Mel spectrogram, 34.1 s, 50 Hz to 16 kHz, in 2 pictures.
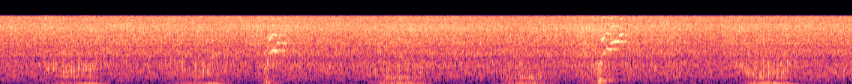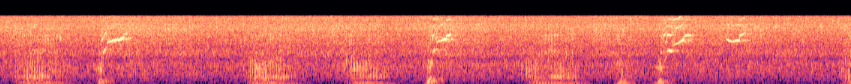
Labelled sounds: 5.3	5.8	humpback whale, 1.4 to 3.5 kHz
12.1	12.6	humpback whale, 1.4 to 2.8 kHz
19.2	19.7	humpback whale, 2.3 to 3.1 kHz
25.7	26.1	humpback whale, 1.5 to 2.9 kHz
28.0	28.3	humpback whale, 1.6 to 1.8 kHz
30.2	30.9	humpback whale, 1.5 to 7.5 kHz
31.5	31.9	humpback whale, 2.4 to 2.9 kHz

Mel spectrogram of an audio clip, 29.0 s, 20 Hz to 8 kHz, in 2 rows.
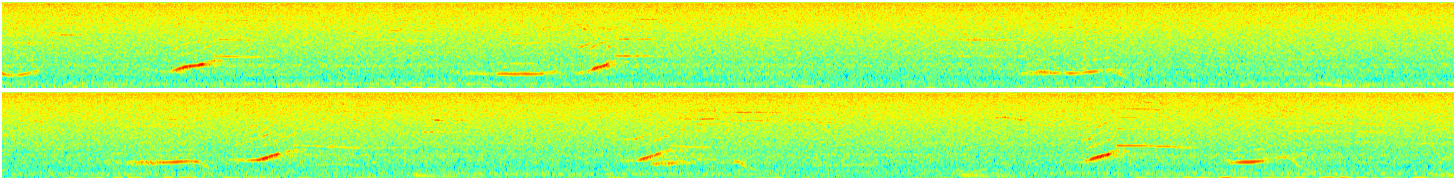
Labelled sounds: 2.0	2.6	humpback whale, 0.80 to 1.2 kHz
6.1	6.6	humpback whale, 1.1 to 4.6 kHz
9.5	10.1	humpback whale, 2.1 to 2.4 kHz
17.7	18.1	humpback whale, 0.99 to 1.1 kHz
20.7	22.2	humpback whale, 0.80 to 4.2 kHz
24.4	24.8	humpback whale, 3.1 to 3.5 kHz
25.7	26.5	humpback whale, 0.99 to 4.6 kHz

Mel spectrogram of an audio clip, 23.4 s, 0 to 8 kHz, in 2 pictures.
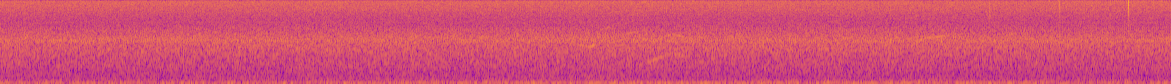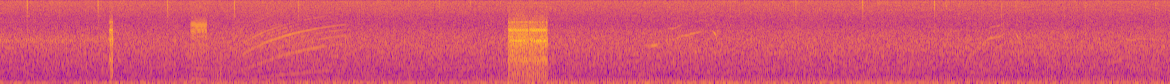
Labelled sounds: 17.8	19.5	killer whale, offshore, 0.77 to 3.6 kHz
20.6	22.8	killer whale, offshore, 0.37 to 2.9 kHz

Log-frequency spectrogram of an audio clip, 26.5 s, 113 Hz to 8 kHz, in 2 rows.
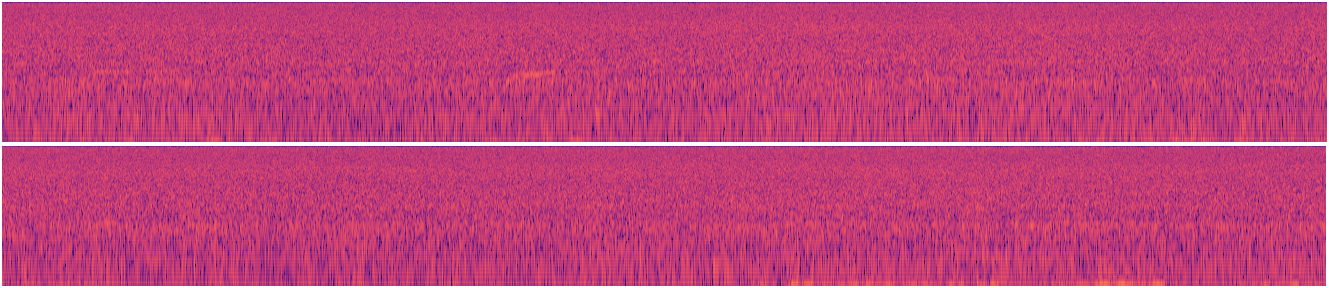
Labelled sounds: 5.1	5.6	humpback whale, 0.80 to 0.99 kHz

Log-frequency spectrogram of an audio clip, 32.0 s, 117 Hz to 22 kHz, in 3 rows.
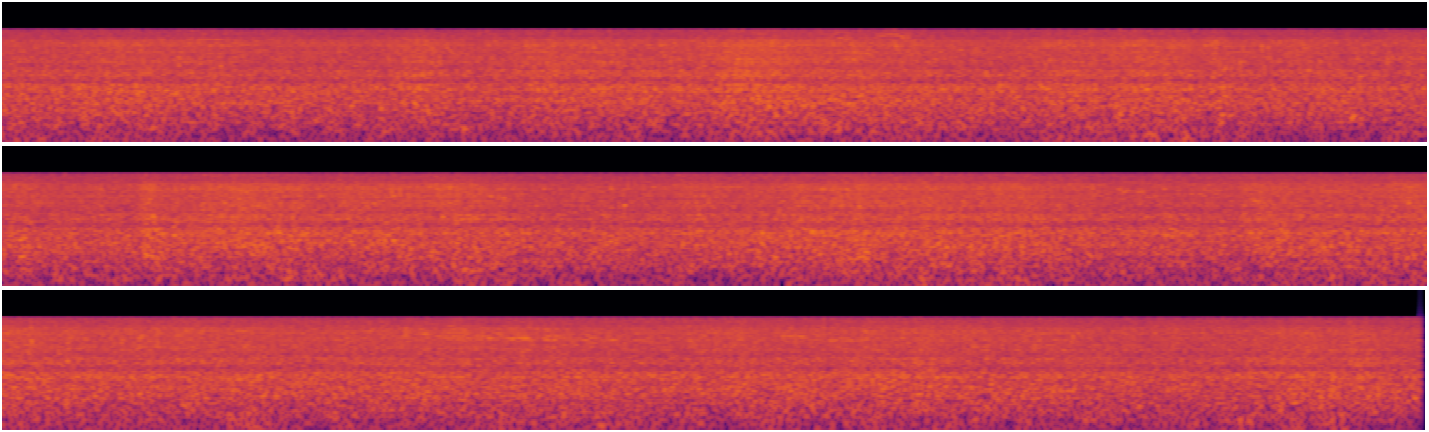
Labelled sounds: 1.5	1.8	Pacific white-sided dolphin, 5.2 to 5.4 kHz
27.2	27.5	Pacific white-sided dolphin, 3.7 to 3.8 kHz

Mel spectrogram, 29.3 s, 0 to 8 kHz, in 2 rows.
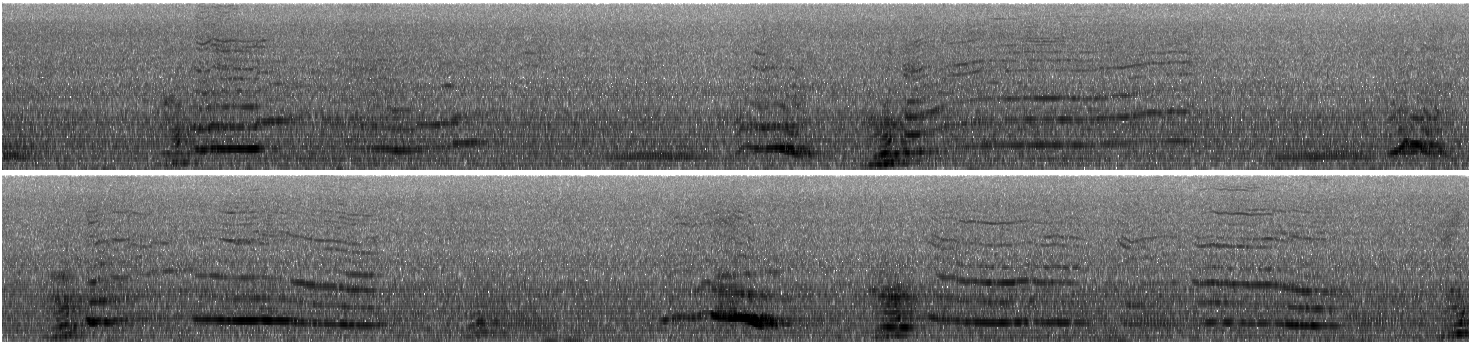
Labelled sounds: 1.9	2.9	humpback whale, 0.78 to 4.1 kHz
3.8	4.6	humpback whale, 0.78 to 1.2 kHz
7.4	7.8	humpback whale, 0.78 to 2.5 kHz
8.8	10.6	humpback whale, 0.78 to 3.9 kHz
11.0	11.9	humpback whale, 0.94 to 2.7 kHz
15.1	16.2	humpback whale, 1.1 to 2.2 kHz
16.6	17.2	humpback whale, 1.2 to 4.0 kHz
17.5	18.4	humpback whale, 0.84 to 7.2 kHz
21.6	22.3	humpback whale, 0.78 to 1.1 kHz
23.4	27.8	humpback whale, 0.78 to 6.3 kHz

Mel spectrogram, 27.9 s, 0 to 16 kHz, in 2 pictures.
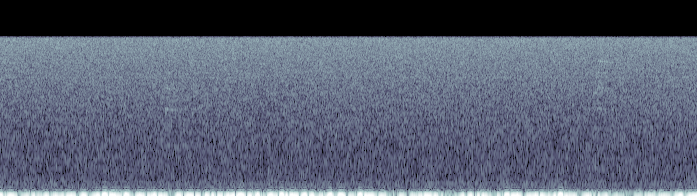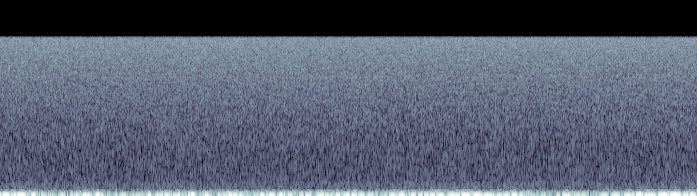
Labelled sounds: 12.0	12.2	killer whale, northern resident, G clan, 4.7 to 4.9 kHz

